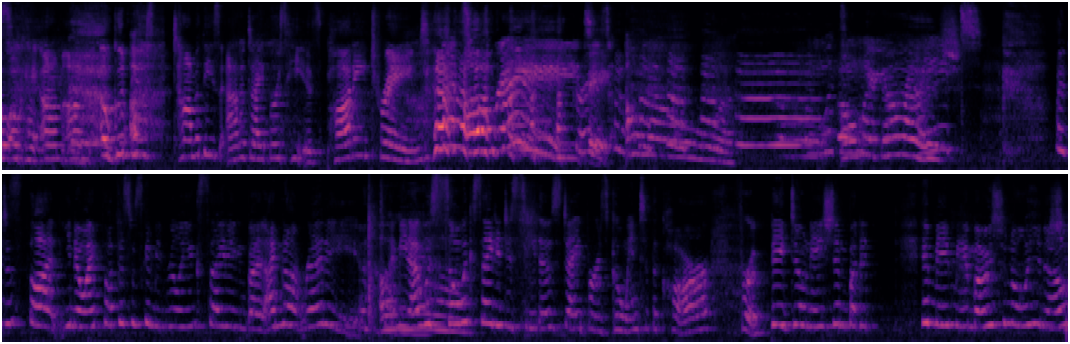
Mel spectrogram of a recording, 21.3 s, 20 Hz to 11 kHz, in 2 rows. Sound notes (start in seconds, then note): 6.3 cries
